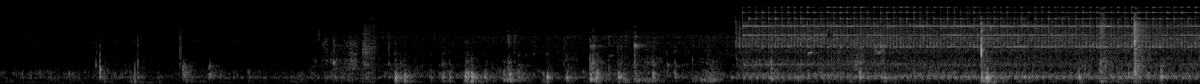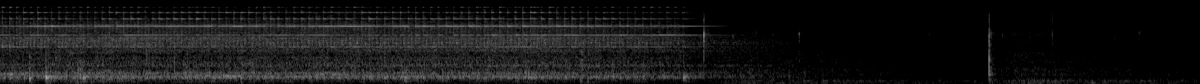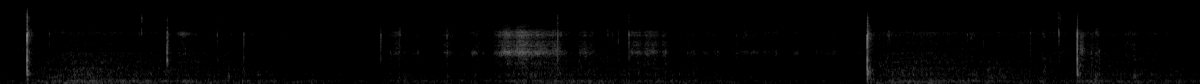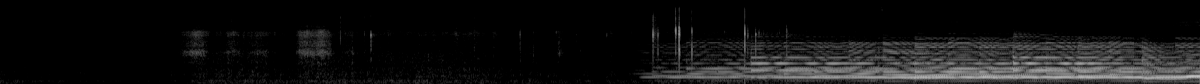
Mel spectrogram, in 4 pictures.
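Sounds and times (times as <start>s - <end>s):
kitchen timer ticking: 7.4s - 19.4s
timer bell ringing: 7.4s - 19.6s.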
